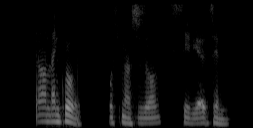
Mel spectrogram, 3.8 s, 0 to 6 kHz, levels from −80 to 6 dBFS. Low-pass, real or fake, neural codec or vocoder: 5.4 kHz; fake; codec, 16 kHz, 0.5 kbps, X-Codec, HuBERT features, trained on general audio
